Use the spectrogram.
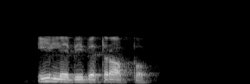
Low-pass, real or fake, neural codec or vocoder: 3.6 kHz; real; none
